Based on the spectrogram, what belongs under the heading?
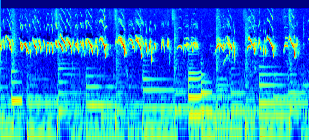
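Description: A brood of quail chicks peeping without pause: many overlapping high, short chirps, each sliding down in pitch. Background music plays underneath.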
